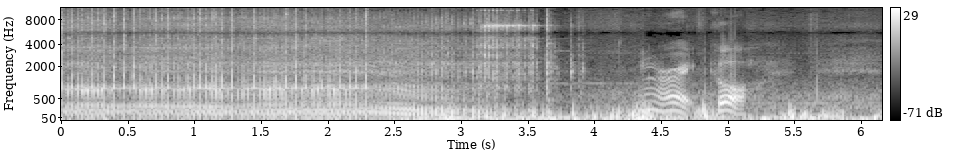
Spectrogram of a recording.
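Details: 1989/1990 Echo PB 400E backpack blower after topping up fuel (had run nearly out of gas, hard to start); strong, steady two-stroke drone holding even revs without surging, winding down cleanly at shutoff; runs perfectly, normal running.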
